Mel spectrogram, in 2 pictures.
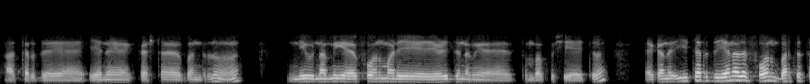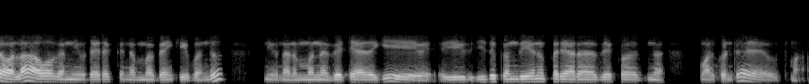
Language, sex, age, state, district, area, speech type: Kannada, male, 30-45, Karnataka, Koppal, rural, conversation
